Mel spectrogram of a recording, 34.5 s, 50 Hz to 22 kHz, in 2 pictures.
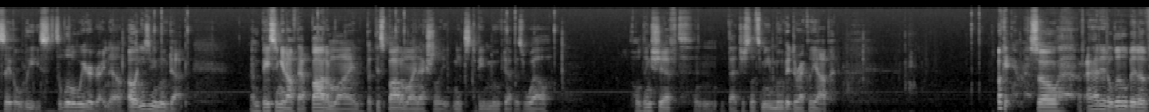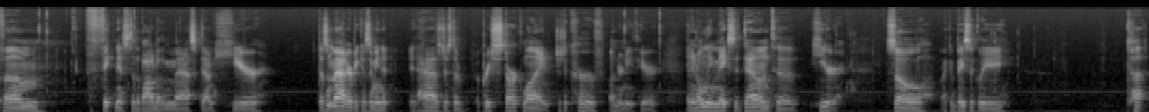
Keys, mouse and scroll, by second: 0.0-0.4 scroll up 2, 0.4 scroll down 1, 1.9 ctrl+click, 2.4-4.4 ctrl+drag, 5.5 ctrl+click, 6.6 a, 7.2 ctrl+click, 7.9-11.0 shift+drag, 11.5 scroll up 1, 12.3 scroll up 1, 13.2 scroll down 1, 14.2 click, 14.8-15.7 scroll down 4, 16.6 alt+scroll up 1, 17.4 click, 18.8 ctrl+click, 26.2-26.7 drag, 29.6 scroll down 1, 30.4 alt+scroll down 1, 30.9 alt+scroll down 1, 34.4 scroll up 1.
